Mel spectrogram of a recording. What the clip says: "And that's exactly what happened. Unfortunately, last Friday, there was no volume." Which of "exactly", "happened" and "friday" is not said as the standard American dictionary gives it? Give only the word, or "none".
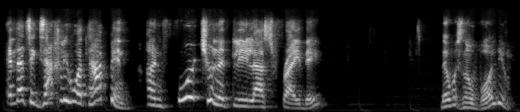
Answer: none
